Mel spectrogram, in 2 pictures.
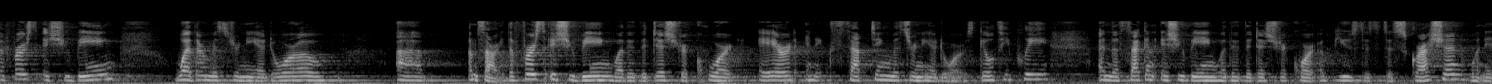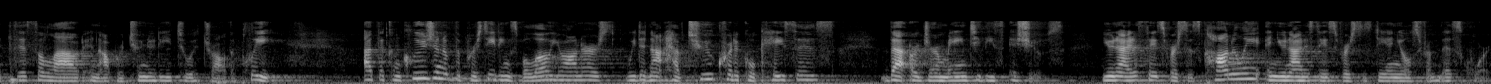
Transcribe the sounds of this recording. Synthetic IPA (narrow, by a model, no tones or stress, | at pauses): ðɨfɜ˞stɪʃʉbiɪ̃ŋ | wɛðə˞mɪstə˞niɨdɔɹoʊ | ãɪ̃msɑɹḭðɨfɜ˞stɪʃʉbiɪ̃ŋwɛðə˞ðɨdɪstɹ̥ɨkʰɔɹɾɛɹɾɨ̃nɨksɛp̚tɪ̃ŋmɪstə˞niɨdɔ̰ɹo̰ʊzɡɪlˠtʰipʰl̥i | ɨ̃nðɨsɛkɨ̃ndɪʃʉbiɪ̃ŋwɛðə˞ðɨdɪstɹ̥ɨkʰːɔɹɾʔɨbjʉzɨtsd̥ɨskɹɛʃɨ̃nwə̃nɨt̪̚ðɪsəlaʊɾɨ̰̃nɑpə˞tʰʉnɨɾiɾəwɨθdɹ̥ɔ̰ðɨpʰl̥i | ɨt̪̚ðɨkʰn̩kʰl̥ʉʒɨ̃nʌvðɨpʰɹ̥ɨsiɾɪ̃ŋzbəloʊjəɑnə˞z̥widɨdⁿnət̚hɨv̥tʰʉkʰɹ̥ɪɾɨkl̩ˠkʰeɪsɪz | ðɨɾʔə˞d͡ʒə˞mẽɪ̃ntʰɨðizɪʃʉ̰z̥ | jʉnaɪɾɨd̥steɪtsv̥ɜ˞sɨz̥kʰɑnl̩ˠiʔɨ̃njʉnaɪɾɨd̥steɪtsv̥ɜ˞sɨzdæ̃njl̩ˠz̥fɹʌ̃mðɪskʰɔ̰ɹt̚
